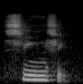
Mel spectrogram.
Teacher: In Beijing dialect, the second syllable is unstressed, xing xing.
